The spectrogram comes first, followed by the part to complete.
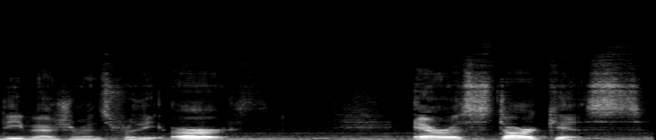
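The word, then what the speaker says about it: Aristarchus: Aristarkus. I stress the middle syllable Aristarus because the sun is a star.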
